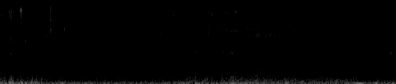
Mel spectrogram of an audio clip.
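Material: Coconut husk.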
